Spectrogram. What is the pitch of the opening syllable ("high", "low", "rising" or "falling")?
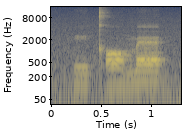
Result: low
